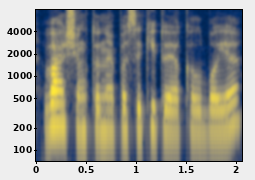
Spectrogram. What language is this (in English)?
Lithuanian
